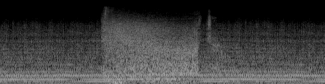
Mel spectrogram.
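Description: Tyres skid on dirt with a rough hiss.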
